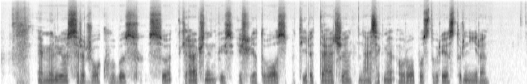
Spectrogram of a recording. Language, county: Lithuanian, Vilnius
